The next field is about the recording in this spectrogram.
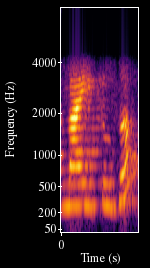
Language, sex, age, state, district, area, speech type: Marathi, female, 18-30, Maharashtra, Washim, rural, conversation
